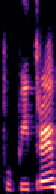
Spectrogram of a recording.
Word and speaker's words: pupitre: vowel n or s then the stress is in the next to the last syllable so we have in here so which one is the last level of pupitre will be um p right so that's where you're going to put the accent the natural stress okay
